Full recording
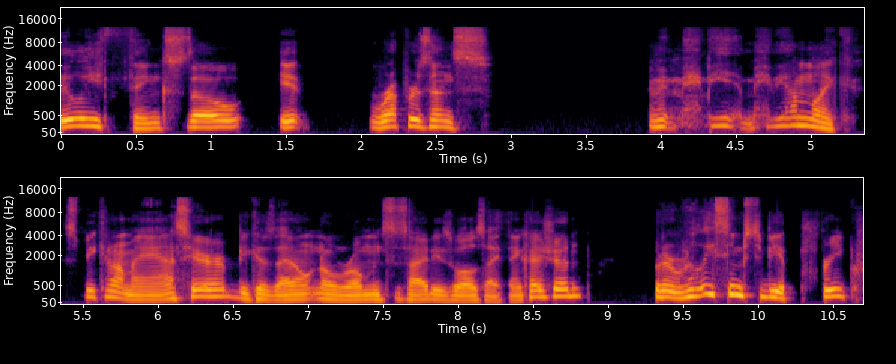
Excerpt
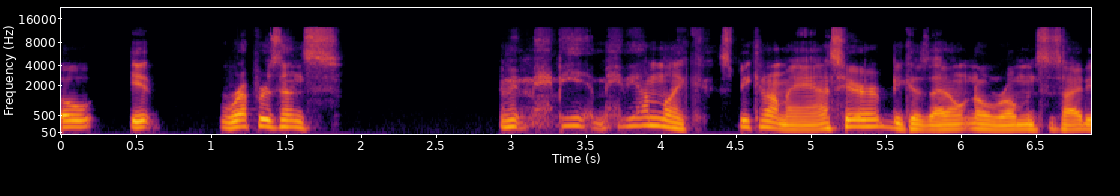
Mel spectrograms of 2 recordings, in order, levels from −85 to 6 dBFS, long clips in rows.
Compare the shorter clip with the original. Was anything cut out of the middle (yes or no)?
no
